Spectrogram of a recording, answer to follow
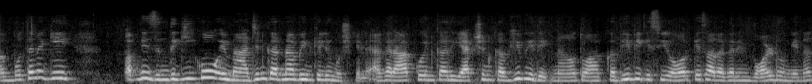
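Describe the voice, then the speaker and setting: A woman's voice: medium pitch, darkish tone. Woman doing a tarot reading to camera, talks right at you, keeps asking "ok?", drops english words in. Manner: talks straight to the viewer, often checks in with "ठीक है?"; mixes English words and phrases into her talk. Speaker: tarot reader.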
